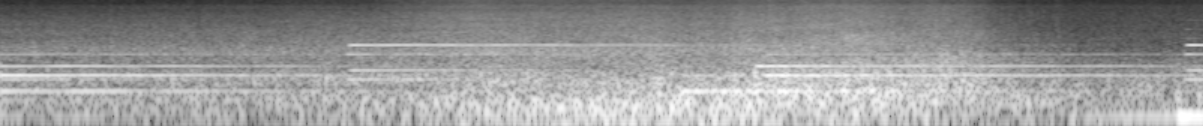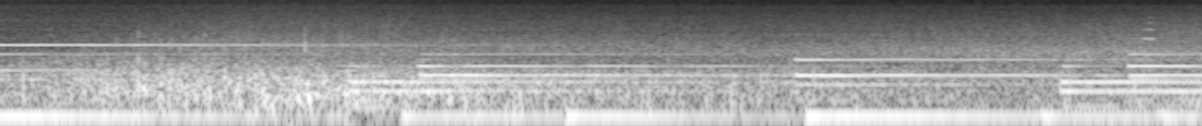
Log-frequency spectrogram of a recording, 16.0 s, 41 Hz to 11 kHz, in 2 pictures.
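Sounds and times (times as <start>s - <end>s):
ocean surf on sandy beach: 0.0s - 16.0s
slow background music chords: 0.0s - 16.0s.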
